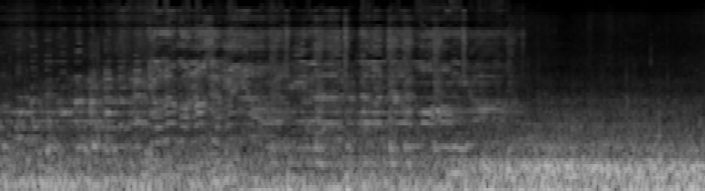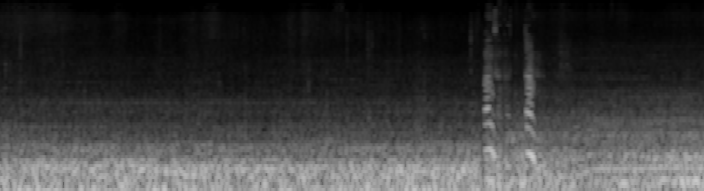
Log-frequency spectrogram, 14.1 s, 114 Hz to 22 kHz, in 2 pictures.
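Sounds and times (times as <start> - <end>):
music: 0.0 - 5.2.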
